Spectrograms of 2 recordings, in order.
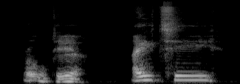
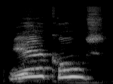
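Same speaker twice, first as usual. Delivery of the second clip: mock celebrity reply; 12 semitones higher, 7 dB quieter, slower than usual. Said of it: "And then".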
